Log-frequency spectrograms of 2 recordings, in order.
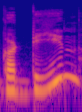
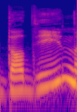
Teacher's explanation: bakre lyder kan f.eks. uttales med fremre lyder, sånn som gardin kan bli dadin, eller kake kan bli tate.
